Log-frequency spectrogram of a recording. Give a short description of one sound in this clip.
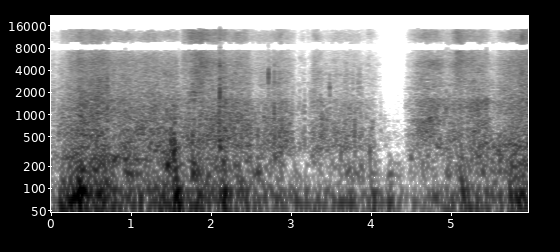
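A hand pats a padded armrest with soft thumps.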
